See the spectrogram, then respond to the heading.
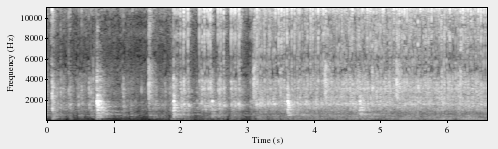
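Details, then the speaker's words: Planet X TT time-trial bike on the stand during gear setup after frame recolour; light quick ticking from rear hub as wheel coasts with cranks still, normal freewheel pawl noise. "that noise is the uh the freewheel now caught it back up again"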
